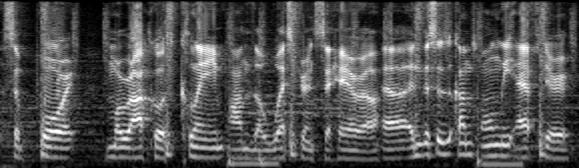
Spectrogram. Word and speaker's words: Western Sahara: There's an area right next to Morocco called the Western Sahara, or the Western Sahara, if you say it right.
